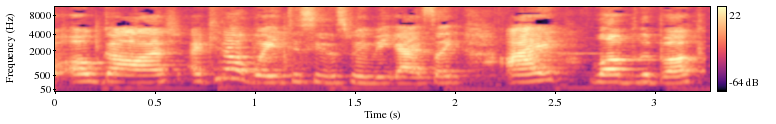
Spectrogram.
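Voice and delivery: ordinary delivery

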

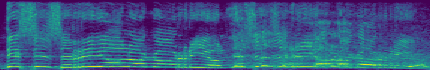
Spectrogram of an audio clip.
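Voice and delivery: high, urgent disbelief; incredulous dad. Retold or imitated. Dad questions his kids about the video, incredulous. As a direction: demand an answer in a high mock-dad voice. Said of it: "this is as close of an impression as I can do".

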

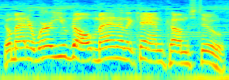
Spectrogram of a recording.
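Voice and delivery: ordinary delivery

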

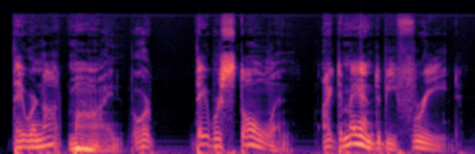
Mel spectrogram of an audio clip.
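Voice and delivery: high, loud demand to be freed; desperate shout. A narrator's reading. Needlesmith yelling at the spokesman to free him, high and loud. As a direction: yell it, panicking.

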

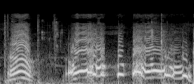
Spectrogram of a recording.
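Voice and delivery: high, loud startled yell; excited shout. Real, not acted. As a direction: burst out in a shriek. Reacting to a game moment.

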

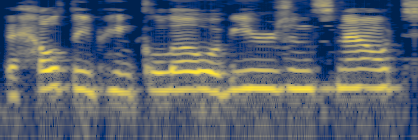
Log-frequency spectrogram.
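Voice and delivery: usual speaking voice

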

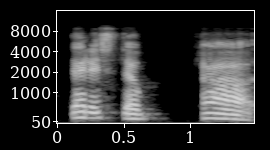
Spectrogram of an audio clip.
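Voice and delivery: ordinary talk

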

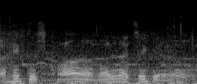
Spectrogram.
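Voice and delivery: ordinary delivery

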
